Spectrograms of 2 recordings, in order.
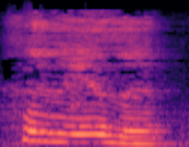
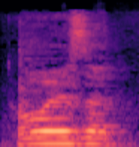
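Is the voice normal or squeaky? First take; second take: squeaky; normal. First: It is said in a squeaky voice. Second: It is said in a normal voice.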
